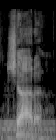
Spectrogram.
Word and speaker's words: Diarra: say the last name, but the last name pronounced the right way is Jara. And in the windmill slam by Cartier Diarra.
